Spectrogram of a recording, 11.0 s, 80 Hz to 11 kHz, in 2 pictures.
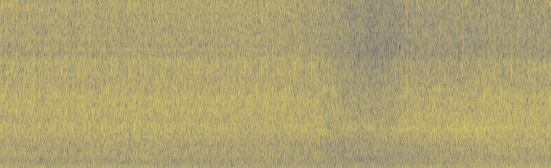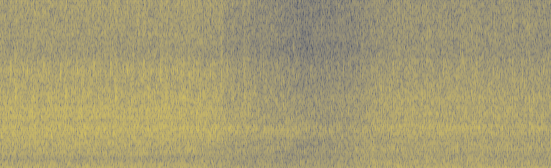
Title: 2009 3500HD Duramax. Whining noise? Any ideas ?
